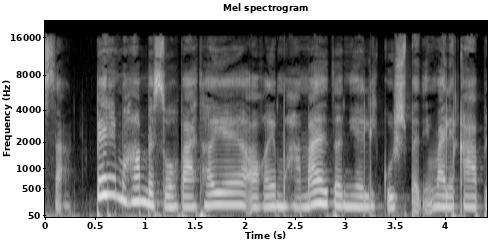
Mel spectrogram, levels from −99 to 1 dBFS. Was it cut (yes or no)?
no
